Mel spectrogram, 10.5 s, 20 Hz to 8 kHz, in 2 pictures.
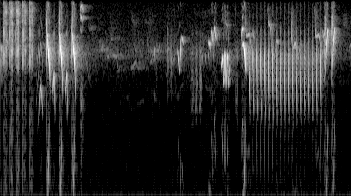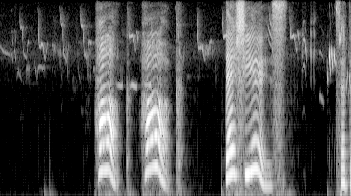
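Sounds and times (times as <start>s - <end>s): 
nightingale singing with chirps and rattling trill: 0.0s - 10.5s
speech: 8.6s - 9.6s, 10.4s - 10.5s.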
